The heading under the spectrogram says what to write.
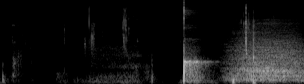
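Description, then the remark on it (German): A single sharp cork pop with a brief hollow ring as a wine bottle is opened with a defective corkscrew, preceded by faint handling noises and followed by a steady rushing, splashing sound like wine being poured. “So, das nächste Plopp-Gefühl. Der nächste Wein.”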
